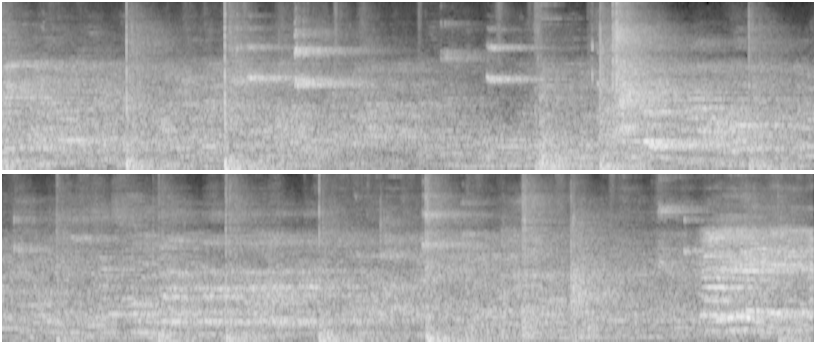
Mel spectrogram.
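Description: A basketball bouncing on a hard gym floor, a knock every second or so, with short high sneaker squeaks and players' voices echoing in the hall.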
